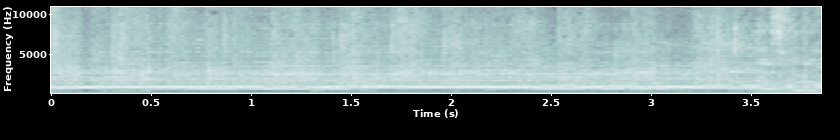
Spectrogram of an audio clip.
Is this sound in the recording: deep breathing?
no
